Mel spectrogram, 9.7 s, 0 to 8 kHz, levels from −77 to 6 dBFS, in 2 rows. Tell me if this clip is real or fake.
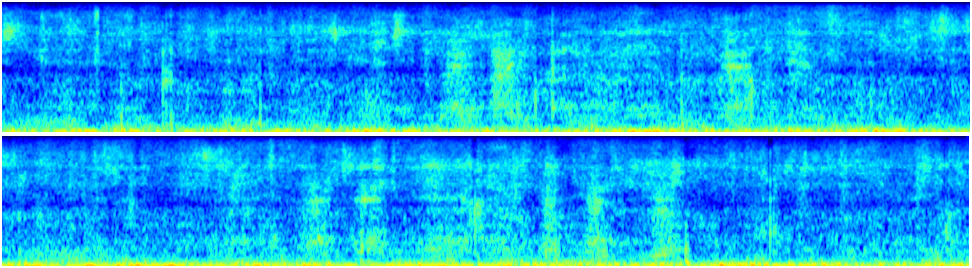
fake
